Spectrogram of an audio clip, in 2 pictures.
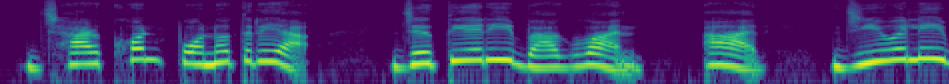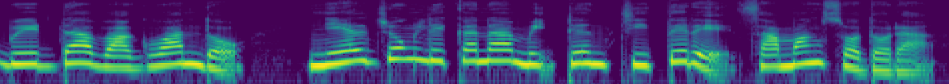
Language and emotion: Santali, neutral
